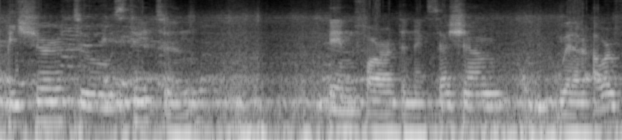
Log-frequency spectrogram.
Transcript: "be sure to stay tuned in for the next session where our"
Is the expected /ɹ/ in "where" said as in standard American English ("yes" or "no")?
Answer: yes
